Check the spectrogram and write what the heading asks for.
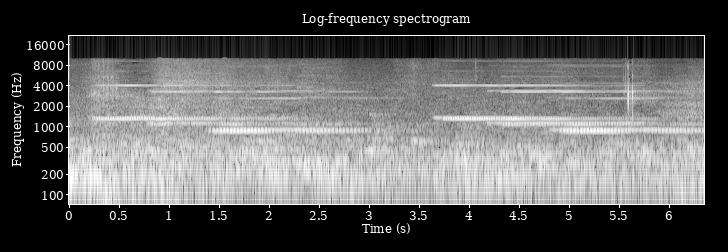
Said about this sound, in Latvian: Paldies, lūdzu zvanu.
